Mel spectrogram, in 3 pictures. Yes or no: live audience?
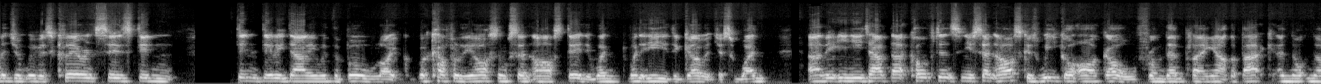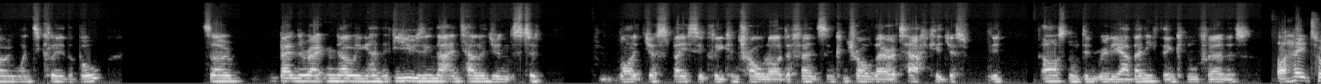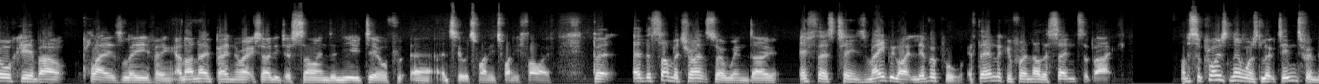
no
